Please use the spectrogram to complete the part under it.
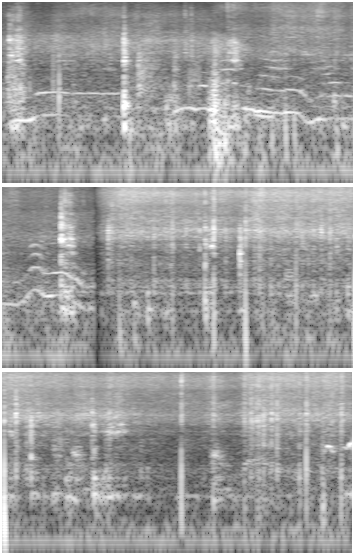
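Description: Onion, green chilli and curry leaves frying in oil in a clay pot, with a loud broad sizzle that jumps up midway and carries on steadily, punctuated by stirring clicks and taps.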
